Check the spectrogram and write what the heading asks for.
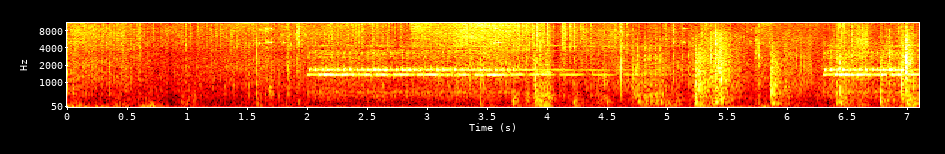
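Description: A telephone rings with a steady, high electronic tone in two bursts, a long ring followed by a shorter one after a pause, set against a dull, rumbling background with no one speaking.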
